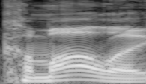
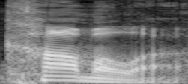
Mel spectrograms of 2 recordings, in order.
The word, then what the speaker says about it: Kamala: It's not Camala. Even though Democrats have said that, too. It's Kamala.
